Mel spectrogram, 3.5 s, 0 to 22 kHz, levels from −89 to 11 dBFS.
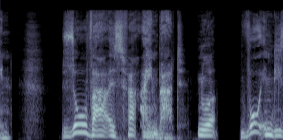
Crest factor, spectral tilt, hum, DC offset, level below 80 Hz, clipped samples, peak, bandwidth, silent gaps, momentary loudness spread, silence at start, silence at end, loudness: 18 dB; -5 dB/octave; none; under 0.1%; -40 dBFS; under 0.1%; -2 dBFS; 16 kHz; 0.15-0.19 s, 0.64-0.73 s, 2.72-2.99 s; 10 LU; 0 s; 0 s; -20 LUFS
